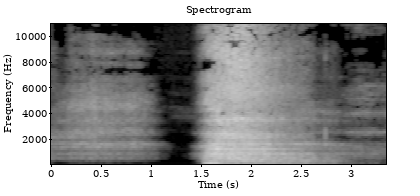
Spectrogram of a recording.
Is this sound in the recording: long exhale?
yes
